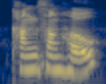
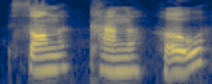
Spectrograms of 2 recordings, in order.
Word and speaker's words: Song Kang-ho: He's Kang Sung-ho, who is, oh, whoops, butchered his name. Song Kang-ho.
